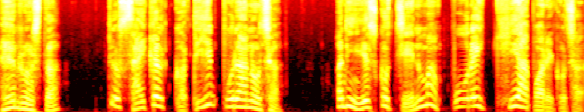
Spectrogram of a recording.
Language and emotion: Nepali, disgusted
